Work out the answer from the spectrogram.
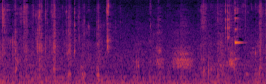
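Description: Close-miked eating sounds: a bite of food taken from chopsticks, then chewing with wet smacks and small irregular mouth clicks.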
